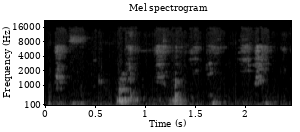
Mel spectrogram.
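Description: Near silence: room tone with a few faint, brief noises.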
